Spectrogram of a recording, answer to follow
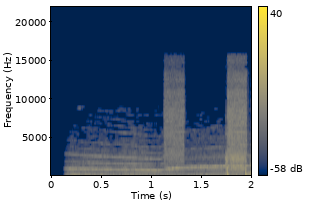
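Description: A siren-like wailing tone in a commercial's soundtrack. It sinks slowly in pitch, then glides upward about a second in, and two short bursts of hiss cut across it.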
